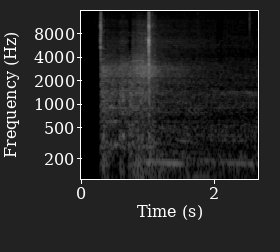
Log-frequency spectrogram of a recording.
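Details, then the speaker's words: Audi A2 1.4 16V AUA 75 hp petrol, unused 8 years, first start after fuel filter replacement and four fuel pump priming cycles: short crank, catches at once and settles to a steady, even idle; normal start. "and it turned on without any problem perfect"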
